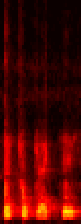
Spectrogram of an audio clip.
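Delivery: imitating her parents' German accent. Shown as a demonstration. Daughter imitating how her German parents talked, German accent. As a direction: talk with a German accent, as at home. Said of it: "my parents were German, and they spoke like this".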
